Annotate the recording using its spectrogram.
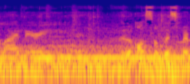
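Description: A young woman's voice speaking indistinctly with a congested throat, over a steady hum.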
